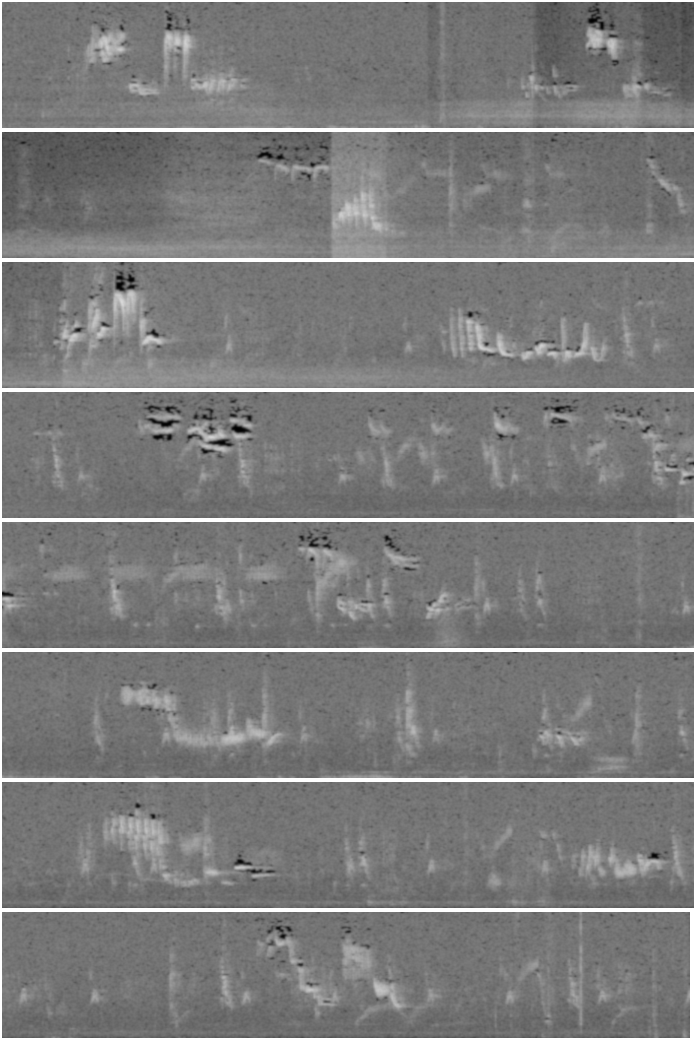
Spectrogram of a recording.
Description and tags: Blackbird possibly
I didn't see which bird this was as I was recording a video and kept the clip for this audio. I have cut the volume of a passing car. The bird singing maybe a blackbird, possibly blue tit, robin comes to mind or a starling which do imitate other birds.
off-video, March, morning, rural-garden, field-recording, South-Yorkshire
